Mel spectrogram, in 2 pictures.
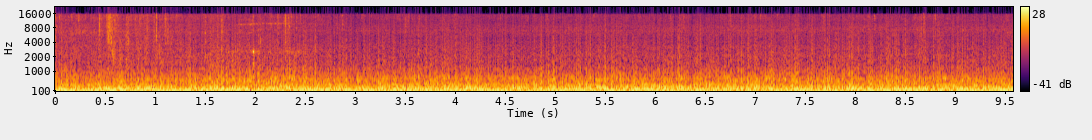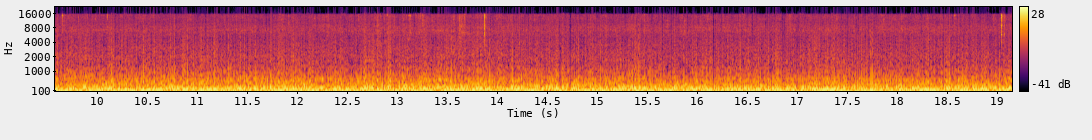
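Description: Steady, loud jet-engine noise and rumble of an Airbus A320 airliner moving along the runway, heard from inside the passenger cabin, deepest in the low range.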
